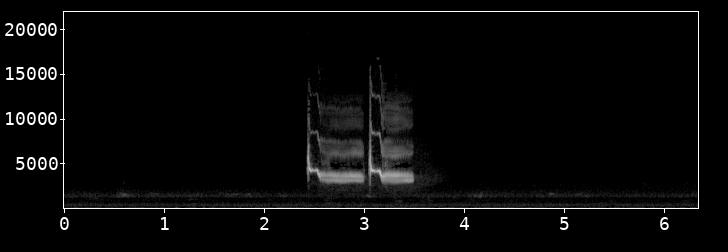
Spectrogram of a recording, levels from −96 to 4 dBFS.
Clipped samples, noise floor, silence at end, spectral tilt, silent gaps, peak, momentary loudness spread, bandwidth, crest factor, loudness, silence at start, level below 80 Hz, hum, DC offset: under 0.1%; -78 dBFS; 2.85 s; 4 dB/octave; none; -14 dBFS; 8 LU; over 20 kHz; 26 dB; -29 LUFS; 2.45 s; -82 dBFS; none; under 0.1%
